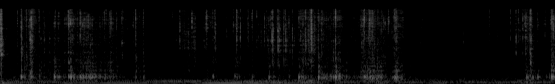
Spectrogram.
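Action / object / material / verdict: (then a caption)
scrape / bar of soap / soap / none. A metal utility knife blade carves a hand-held solid rectangular white bar of soap with a scored grid into small cubes. Crisp, crinkly scraping and crunching cuts come in quick bright bursts, easing briefly between passes. The sound is quiet and mostly high-pitched, with very little low end.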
